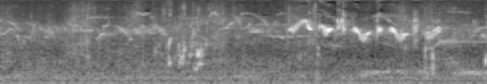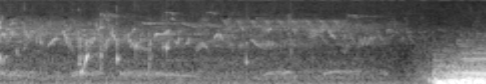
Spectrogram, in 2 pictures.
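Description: Eurasian coots calling at their nest: a run of quick, high chirping calls, thickest about two seconds in, over faint outdoor background. Music swells in just before the end.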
